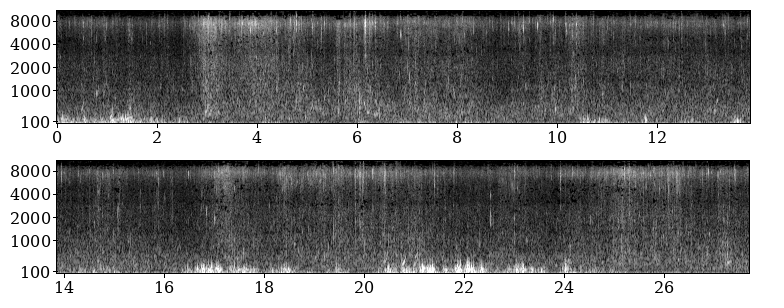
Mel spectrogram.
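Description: Small waves lap gently against rocks close by.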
